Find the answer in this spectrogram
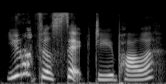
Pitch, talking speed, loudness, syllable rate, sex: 290 Hz, 250 wpm, -18 LUFS, 5.5 syllables/s, female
